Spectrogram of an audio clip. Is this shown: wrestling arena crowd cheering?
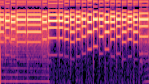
no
